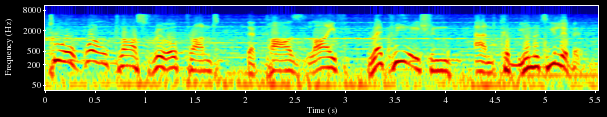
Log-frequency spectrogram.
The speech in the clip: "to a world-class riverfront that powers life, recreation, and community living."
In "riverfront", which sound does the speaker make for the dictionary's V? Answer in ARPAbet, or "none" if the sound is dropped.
none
